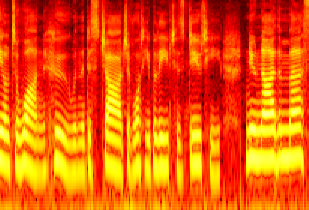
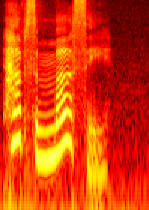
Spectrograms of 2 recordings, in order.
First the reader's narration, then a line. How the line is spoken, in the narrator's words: I cried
